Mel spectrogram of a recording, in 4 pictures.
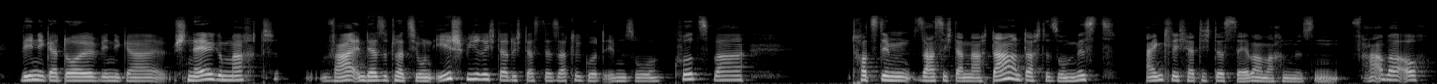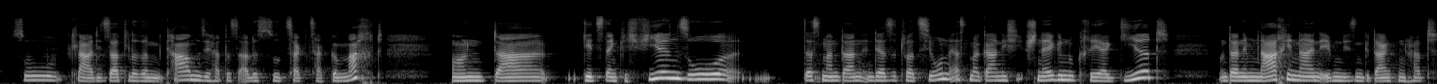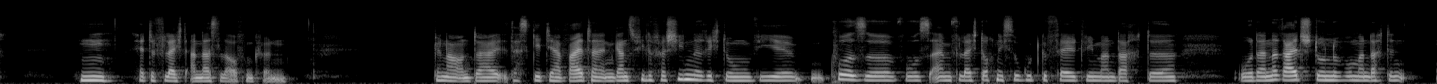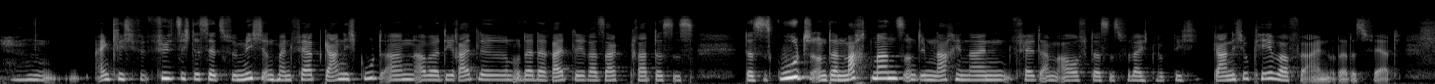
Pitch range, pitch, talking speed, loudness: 175-220 Hz, 195 Hz, 175 wpm, -25 LUFS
